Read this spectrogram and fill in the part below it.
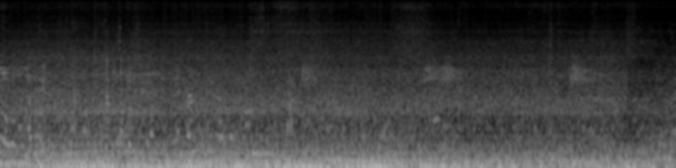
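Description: Busy street traffic rumbles steadily outdoors.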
